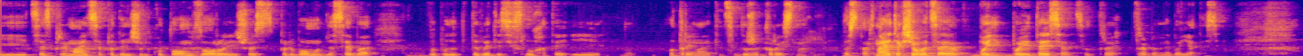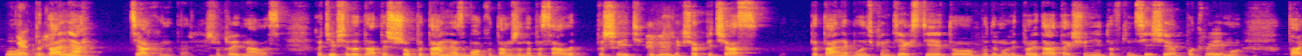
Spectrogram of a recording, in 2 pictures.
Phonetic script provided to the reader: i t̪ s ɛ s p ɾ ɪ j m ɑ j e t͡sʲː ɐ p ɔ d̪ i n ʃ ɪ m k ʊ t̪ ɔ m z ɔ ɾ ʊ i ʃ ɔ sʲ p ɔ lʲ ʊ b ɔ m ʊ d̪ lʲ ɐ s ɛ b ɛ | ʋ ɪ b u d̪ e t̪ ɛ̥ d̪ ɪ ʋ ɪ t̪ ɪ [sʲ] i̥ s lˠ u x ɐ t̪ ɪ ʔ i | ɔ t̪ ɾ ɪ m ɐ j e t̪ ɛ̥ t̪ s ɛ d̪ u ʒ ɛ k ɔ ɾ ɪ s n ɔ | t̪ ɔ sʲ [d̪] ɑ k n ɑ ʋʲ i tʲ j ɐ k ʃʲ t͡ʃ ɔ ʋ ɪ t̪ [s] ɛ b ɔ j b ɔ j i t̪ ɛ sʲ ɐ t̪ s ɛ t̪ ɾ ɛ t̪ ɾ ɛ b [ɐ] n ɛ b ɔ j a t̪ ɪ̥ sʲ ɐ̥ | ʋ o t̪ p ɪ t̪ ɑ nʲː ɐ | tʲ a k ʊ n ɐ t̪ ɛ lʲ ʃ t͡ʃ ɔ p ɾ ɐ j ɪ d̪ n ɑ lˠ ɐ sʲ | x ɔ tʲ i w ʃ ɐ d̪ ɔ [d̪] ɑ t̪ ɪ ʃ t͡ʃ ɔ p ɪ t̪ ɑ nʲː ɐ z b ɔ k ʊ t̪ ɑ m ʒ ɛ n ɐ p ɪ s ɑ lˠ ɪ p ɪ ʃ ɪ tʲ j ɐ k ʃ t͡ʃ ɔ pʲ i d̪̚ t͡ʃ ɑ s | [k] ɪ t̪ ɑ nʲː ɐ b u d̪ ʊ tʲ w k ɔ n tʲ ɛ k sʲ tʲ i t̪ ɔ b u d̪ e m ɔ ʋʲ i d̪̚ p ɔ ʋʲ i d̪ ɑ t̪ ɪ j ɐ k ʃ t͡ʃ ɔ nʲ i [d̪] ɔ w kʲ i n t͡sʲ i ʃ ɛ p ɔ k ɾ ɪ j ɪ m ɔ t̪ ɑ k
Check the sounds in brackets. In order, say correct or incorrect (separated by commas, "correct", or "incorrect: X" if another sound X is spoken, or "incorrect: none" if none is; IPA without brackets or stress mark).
correct, incorrect: t̪, correct, correct, correct, incorrect: p, incorrect: t̪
